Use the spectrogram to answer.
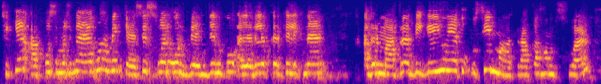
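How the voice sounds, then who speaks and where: A school teacher with a high, slightly bright voice teaches young children in an online class at a normal pace. She explains things patiently, step by step, and often speaks to the kids directly. The recording is dry and dull.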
